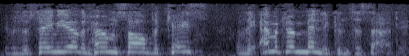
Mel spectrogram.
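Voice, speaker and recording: A man's voice: extremely high pitch, expressive, brisk. An older man playing an elderly doctor who genially tells a story, in 1940s radio acting. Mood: storytelling. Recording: muffled old radio broadcast with faint hiss.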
